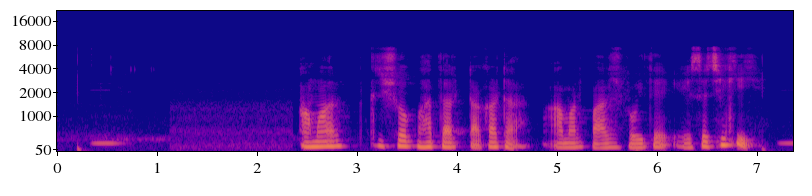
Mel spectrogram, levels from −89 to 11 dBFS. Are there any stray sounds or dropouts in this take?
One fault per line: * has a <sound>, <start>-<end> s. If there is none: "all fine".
all fine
